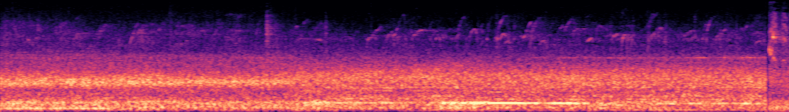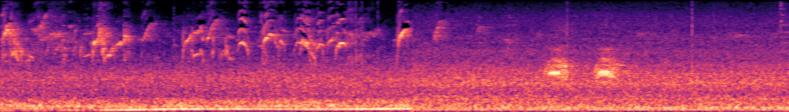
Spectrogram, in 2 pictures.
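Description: Birds chirping in quick twittering runs for several seconds, over a steady outdoor background hiss that changes abruptly about halfway through; two short, lower calls follow near the end.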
